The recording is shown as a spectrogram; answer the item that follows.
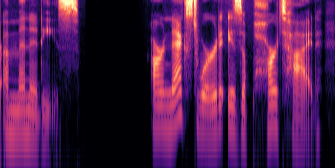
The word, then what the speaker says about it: apartheid: Our next word is apartheid, pronounced apart, height.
